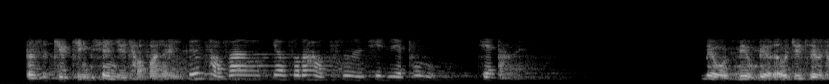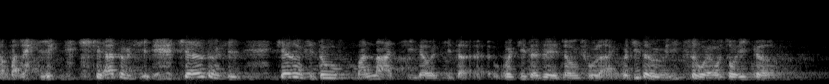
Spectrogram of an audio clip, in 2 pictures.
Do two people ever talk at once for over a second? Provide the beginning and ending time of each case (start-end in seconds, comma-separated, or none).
none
